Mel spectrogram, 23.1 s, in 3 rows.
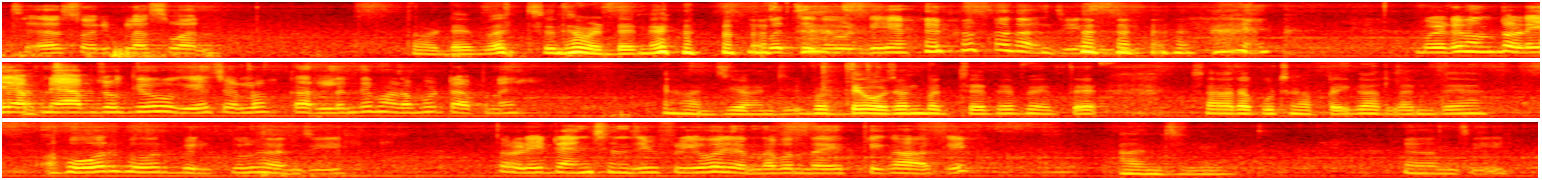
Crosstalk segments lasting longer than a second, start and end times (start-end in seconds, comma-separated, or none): none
